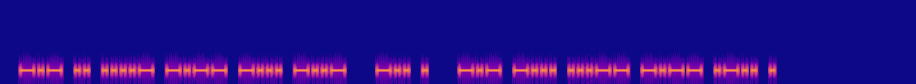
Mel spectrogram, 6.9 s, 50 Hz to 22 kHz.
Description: Morse code, heard as a keyed tone, about 36 wpm, 700 Hz. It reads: KI4YBX DE KB3YLE
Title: USA Callsign DE Callsign - 6 Characters - 35wpm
